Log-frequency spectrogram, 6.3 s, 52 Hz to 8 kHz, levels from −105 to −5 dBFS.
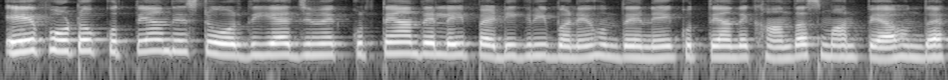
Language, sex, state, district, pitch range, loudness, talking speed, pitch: Punjabi, female, Punjab, Kapurthala, 225-280 Hz, -17 LUFS, 220 wpm, 250 Hz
